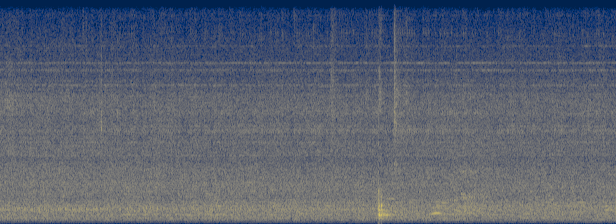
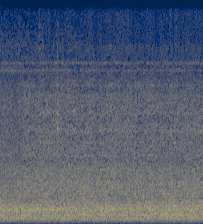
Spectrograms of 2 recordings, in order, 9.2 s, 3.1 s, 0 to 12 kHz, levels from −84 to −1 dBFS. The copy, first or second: second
